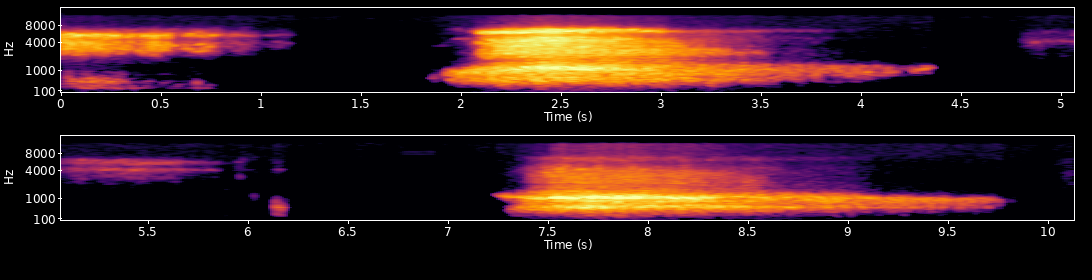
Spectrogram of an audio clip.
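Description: Slow, deep yoga breathing during a calm floor session, two long audible breaths separated by silence, each swelling and then fading gently, close and soft.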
